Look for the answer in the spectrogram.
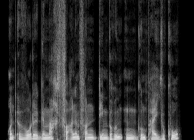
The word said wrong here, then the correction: Yokoi: Vergebt mir, wenn ich Namen falsch ausspreche. Ich bin Yokoi. – Was habe ich gesagt? – Yoko hast du gesagt.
